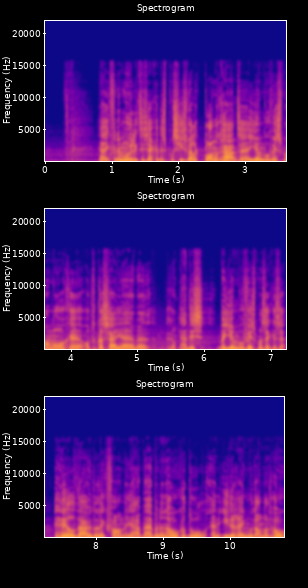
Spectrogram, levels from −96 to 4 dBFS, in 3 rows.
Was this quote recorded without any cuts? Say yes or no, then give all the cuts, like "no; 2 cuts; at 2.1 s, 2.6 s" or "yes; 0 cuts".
no; 1 cut; at 5.6 s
